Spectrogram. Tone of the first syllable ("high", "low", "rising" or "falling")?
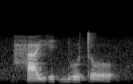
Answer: low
